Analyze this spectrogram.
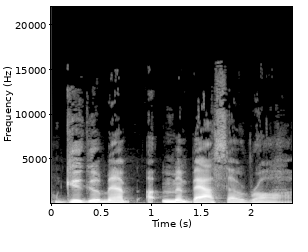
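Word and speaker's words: Gugu Mbatha-Raw: Gugu Mbatha Raw.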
